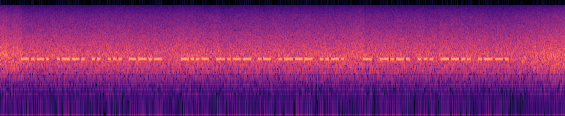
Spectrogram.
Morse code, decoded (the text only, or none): CPISQ XYAJF TCSZP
